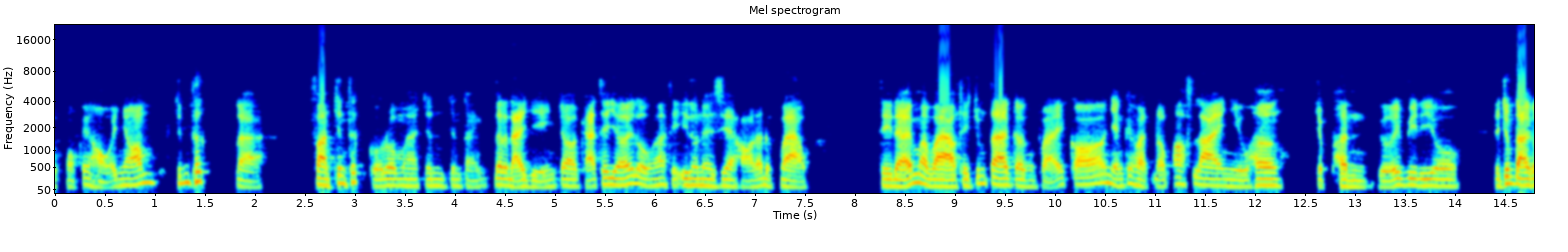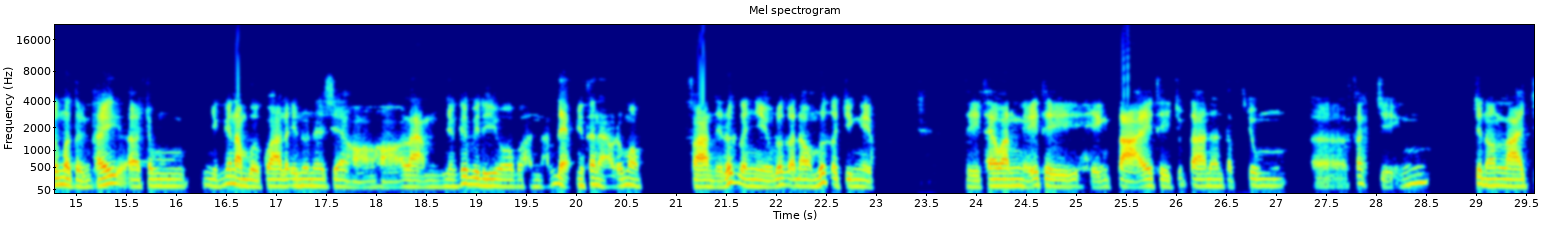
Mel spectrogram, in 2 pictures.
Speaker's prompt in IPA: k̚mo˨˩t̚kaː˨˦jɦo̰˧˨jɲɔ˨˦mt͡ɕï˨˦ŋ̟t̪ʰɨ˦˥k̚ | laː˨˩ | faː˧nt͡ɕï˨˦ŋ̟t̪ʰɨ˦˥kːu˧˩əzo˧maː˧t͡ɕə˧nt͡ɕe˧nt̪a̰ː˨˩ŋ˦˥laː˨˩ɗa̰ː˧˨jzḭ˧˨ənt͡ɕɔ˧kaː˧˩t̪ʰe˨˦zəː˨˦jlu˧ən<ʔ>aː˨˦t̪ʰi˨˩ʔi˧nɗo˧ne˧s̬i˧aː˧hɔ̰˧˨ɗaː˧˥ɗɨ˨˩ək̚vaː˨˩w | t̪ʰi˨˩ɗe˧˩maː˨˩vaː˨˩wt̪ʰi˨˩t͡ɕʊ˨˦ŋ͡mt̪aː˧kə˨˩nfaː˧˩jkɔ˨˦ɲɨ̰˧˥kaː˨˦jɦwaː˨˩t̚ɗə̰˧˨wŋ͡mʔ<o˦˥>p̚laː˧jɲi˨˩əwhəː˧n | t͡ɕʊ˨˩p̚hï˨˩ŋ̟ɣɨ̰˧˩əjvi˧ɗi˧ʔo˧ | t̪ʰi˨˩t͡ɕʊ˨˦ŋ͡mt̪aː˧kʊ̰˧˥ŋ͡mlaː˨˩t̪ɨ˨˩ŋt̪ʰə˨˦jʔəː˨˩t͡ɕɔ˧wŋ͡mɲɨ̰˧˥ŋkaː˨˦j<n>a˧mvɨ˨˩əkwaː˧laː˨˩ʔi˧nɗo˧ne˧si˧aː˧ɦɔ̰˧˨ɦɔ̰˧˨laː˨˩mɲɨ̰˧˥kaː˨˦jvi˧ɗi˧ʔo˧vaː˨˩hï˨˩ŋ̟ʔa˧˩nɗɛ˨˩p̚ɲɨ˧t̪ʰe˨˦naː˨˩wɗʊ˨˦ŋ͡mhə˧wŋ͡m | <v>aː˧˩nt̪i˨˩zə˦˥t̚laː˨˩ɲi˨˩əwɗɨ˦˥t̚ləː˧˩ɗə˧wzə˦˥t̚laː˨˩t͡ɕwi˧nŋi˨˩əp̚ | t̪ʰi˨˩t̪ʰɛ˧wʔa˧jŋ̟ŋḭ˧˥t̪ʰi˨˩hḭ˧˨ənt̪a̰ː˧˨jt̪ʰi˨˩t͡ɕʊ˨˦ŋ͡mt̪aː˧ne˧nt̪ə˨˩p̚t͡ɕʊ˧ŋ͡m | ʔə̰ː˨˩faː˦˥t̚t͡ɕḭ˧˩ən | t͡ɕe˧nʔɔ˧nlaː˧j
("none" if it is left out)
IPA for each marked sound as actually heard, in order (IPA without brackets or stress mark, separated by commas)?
ʔ, ɔ˦˥, n, f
